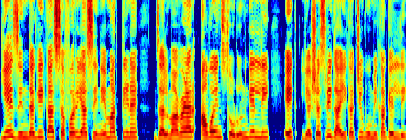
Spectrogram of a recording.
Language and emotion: Goan Konkani, neutral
